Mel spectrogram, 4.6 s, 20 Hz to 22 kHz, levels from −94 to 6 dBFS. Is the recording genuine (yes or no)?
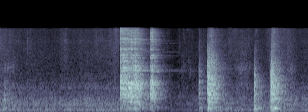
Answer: yes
